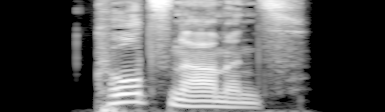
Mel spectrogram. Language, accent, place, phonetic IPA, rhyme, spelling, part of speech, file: German, Germany, Berlin, [ˈkʊʁt͡sˌnaːməns], -ʊʁt͡snaːməns, Kurznamens, noun, De-Kurznamens.ogg
- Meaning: genitive singular of Kurzname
